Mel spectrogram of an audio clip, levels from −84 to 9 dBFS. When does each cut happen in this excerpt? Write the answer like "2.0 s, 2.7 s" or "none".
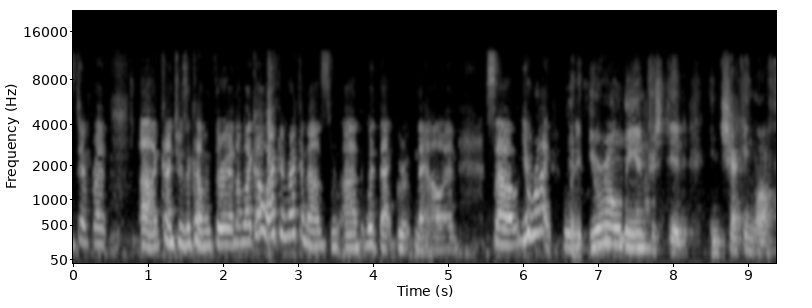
6.4 s

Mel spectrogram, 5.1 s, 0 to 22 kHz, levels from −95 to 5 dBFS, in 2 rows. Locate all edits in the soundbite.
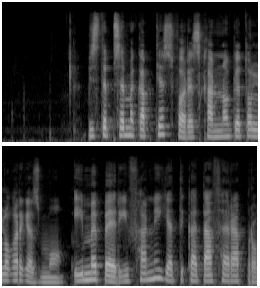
3.3 s

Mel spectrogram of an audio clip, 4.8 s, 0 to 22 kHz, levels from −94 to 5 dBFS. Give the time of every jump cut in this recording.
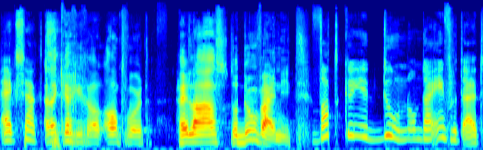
3.1 s

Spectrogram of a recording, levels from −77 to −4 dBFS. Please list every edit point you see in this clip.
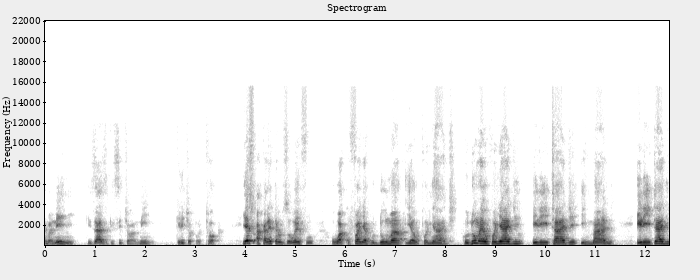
8.2 s

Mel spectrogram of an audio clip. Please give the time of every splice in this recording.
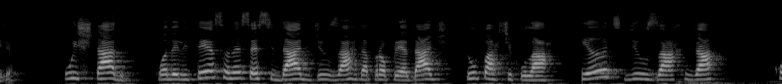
5.8 s

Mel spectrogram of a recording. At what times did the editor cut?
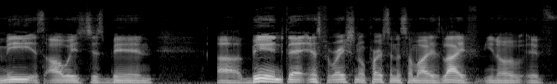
2.8 s

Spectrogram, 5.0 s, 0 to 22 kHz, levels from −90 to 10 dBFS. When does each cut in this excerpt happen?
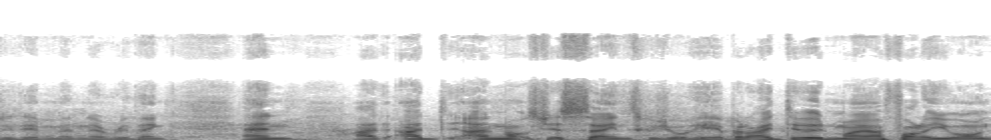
none

